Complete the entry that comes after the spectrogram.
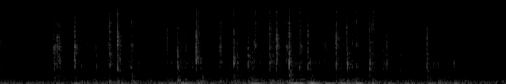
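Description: Long fingernails type on a full-size black plastic Logitech membrane keyboard with a hollow housing, one hand reaching over to the numeric keypad. A quick, uneven run of short, bright clicking key taps rises over a low, soft rumble, each tap dying away almost at once.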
